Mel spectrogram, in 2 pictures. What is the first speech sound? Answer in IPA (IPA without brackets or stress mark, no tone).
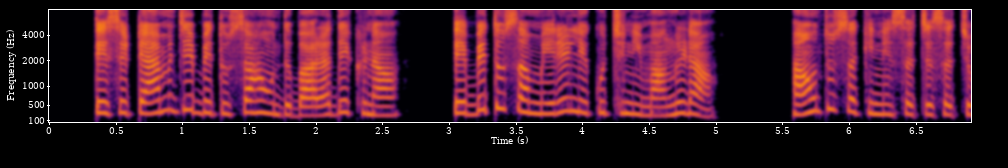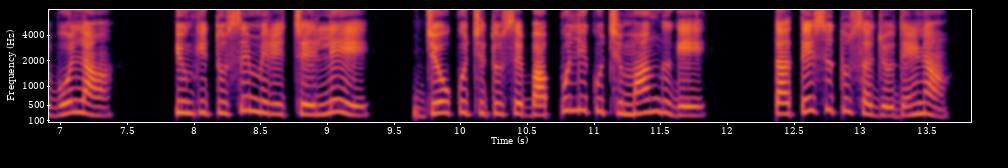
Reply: t̪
